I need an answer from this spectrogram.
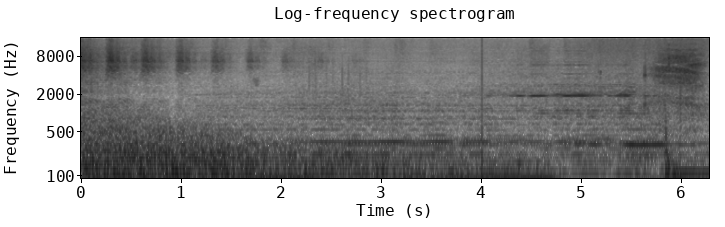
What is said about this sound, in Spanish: pero antes vamos a la cortinilla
